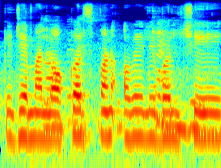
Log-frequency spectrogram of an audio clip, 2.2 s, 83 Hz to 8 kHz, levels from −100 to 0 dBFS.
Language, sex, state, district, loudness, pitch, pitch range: Gujarati, female, Maharashtra, Mumbai Suburban, -15 LUFS, 190 Hz, 185-195 Hz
